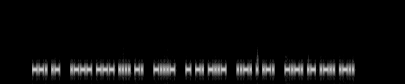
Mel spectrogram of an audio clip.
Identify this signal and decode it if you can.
Morse code, heard as a keyed tone, about 80 wpm, 700 Hz. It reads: GA JOHN <BT> TNX FER CALL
